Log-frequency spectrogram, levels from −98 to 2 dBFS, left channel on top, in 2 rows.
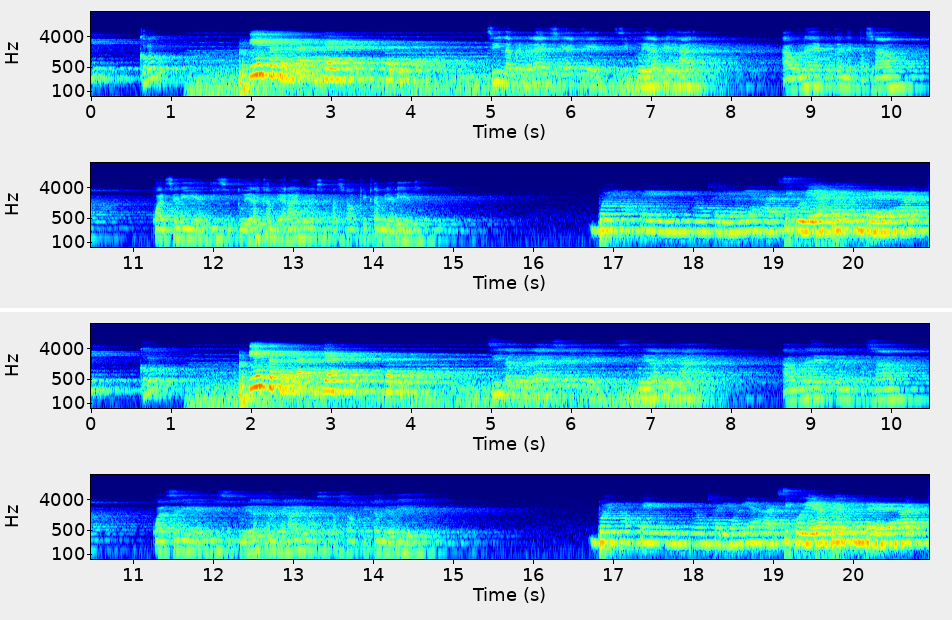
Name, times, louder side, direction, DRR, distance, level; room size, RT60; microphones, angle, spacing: voice 1, 0.6-1.0 5.0-7.6 8.6-10.2 11.3-14.6, left 2 dB, 65° left, 1 dB, 1.5 m, -42 dB
sound 1, 1.2-7.6, left 1 dB, 40° left, 3.8 m, -49 dB
voice 2, 1.8-3.3 3.7-4.0 16.7-20.8, right 1 dB, 60° right, -6 dB, 1.5 m, -31 dB
24.5 x 13.0 x 2.7 m, 2.9 s
head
